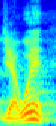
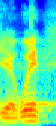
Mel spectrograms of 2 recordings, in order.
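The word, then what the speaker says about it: Yahweh: cómo sonaban las palabras alguien se alcanzó la puntada de que sonaba Jehová por las vocales que le puso Pero después descubrió que eran otras y en realidad suena yahwe es muy probable que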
